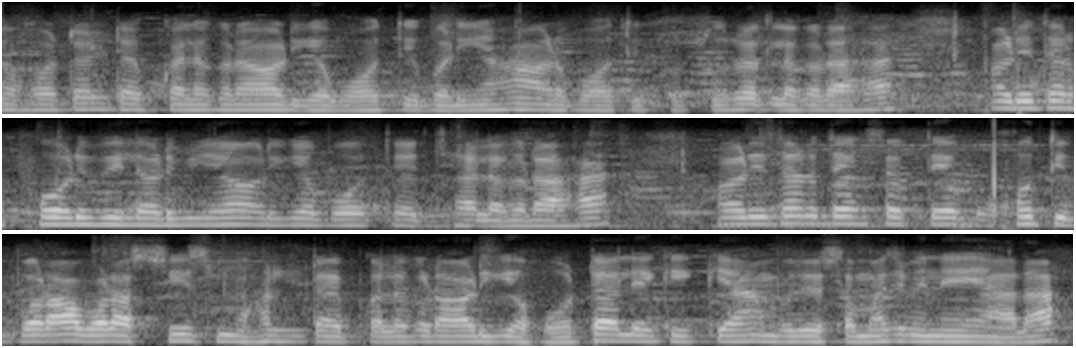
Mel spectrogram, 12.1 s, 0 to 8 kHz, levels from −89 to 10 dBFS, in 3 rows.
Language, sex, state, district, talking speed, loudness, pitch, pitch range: Hindi, male, Bihar, Saharsa, 310 wpm, -19 LUFS, 150 Hz, 140-165 Hz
